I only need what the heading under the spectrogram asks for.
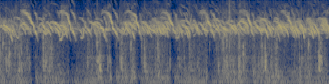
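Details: Hen chicks attacking a toy jeep give dense, bright peeping, with rapid overlapping short whistles that slide down and up, punctuated by a few hard beak taps.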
